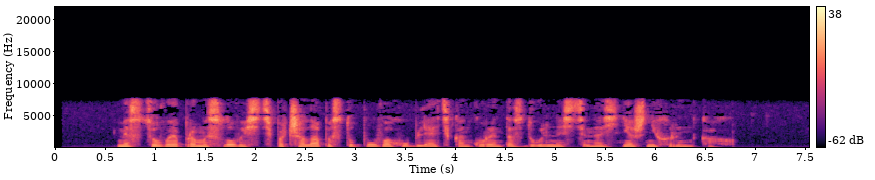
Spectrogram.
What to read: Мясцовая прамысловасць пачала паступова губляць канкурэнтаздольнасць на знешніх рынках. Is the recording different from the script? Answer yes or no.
no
